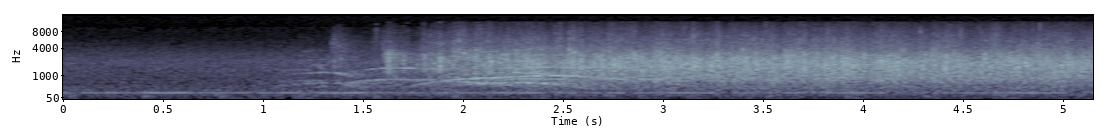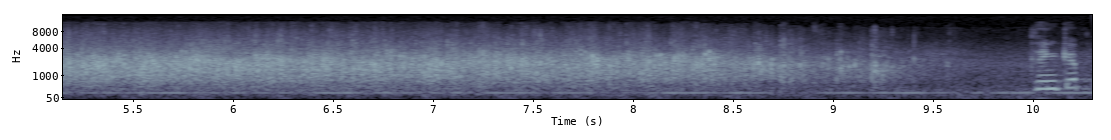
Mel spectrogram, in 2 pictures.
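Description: Audience applauding, with a few whoops at the start. The clapping swells about a second and a half in, holds, and dies away near the end.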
